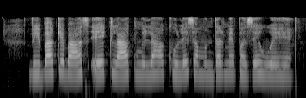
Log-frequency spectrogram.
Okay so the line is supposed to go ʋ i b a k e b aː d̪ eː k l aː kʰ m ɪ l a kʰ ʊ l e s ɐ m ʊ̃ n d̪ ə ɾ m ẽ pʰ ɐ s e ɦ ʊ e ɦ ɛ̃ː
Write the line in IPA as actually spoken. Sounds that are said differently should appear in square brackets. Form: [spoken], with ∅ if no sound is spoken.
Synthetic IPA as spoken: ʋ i b a k e b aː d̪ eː k l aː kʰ m ɪ l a kʰ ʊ l e s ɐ m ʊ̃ n d̪ ə ɾ m ẽ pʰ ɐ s e ɦ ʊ e ɦ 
